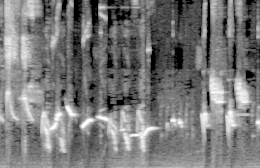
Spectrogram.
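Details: Sunda blue robin, sung to provoke magpie robins: a sequence of swooping, bending whistled notes, one after another, followed by a quieter pause and then a few sharp high phrases.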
